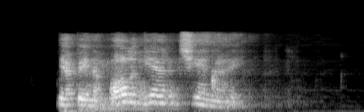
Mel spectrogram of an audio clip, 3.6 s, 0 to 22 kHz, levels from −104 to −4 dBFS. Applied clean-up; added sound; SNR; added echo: neural mask model DeepFilterNet 3.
